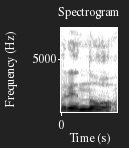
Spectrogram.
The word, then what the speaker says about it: Renault: на есть 4 буквы когда читаем renault произносим рено на или бежал в кафе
